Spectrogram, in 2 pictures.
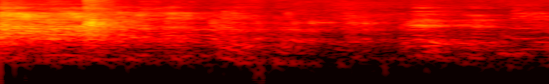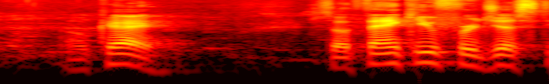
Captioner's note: laugh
